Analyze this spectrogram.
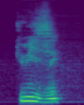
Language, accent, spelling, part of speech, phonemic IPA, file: French, Canada, cuisez, verb, /kɥi.ze/, LL-Q150 (fra)-cuisez.wav
- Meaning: inflection of cuire: 1. second-person plural present indicative 2. second-person plural imperative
